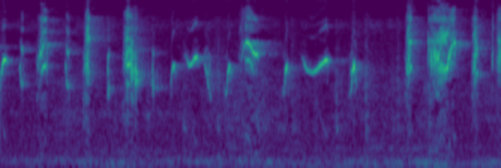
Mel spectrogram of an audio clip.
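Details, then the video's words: Complete set of mimicked phrases from a long-tailed shrike for young birds: bright chirps mixed with smooth wavering whistles and loud buzzy bursts, delivered in an irregular, lively sequence over a faint low rumble. "Cendet isian lengkap, COCOK untuk CENDET MUDA belajar BUNYI"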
